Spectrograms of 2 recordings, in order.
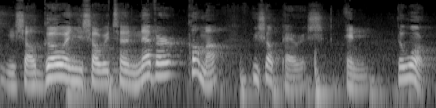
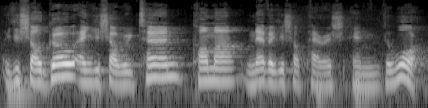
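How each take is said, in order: First: The break comes after the word never. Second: The break comes before the word never. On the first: You will not come back and will die in the war. The speaker calls it right. "the comma should have been somewhere else" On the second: You will come back and not die in the war. The speaker calls it wrong. "you shall return, comma, never you shall perish"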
